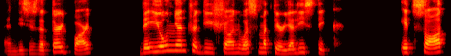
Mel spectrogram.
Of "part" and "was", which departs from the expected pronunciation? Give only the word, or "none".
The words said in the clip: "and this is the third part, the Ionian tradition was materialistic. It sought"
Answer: was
